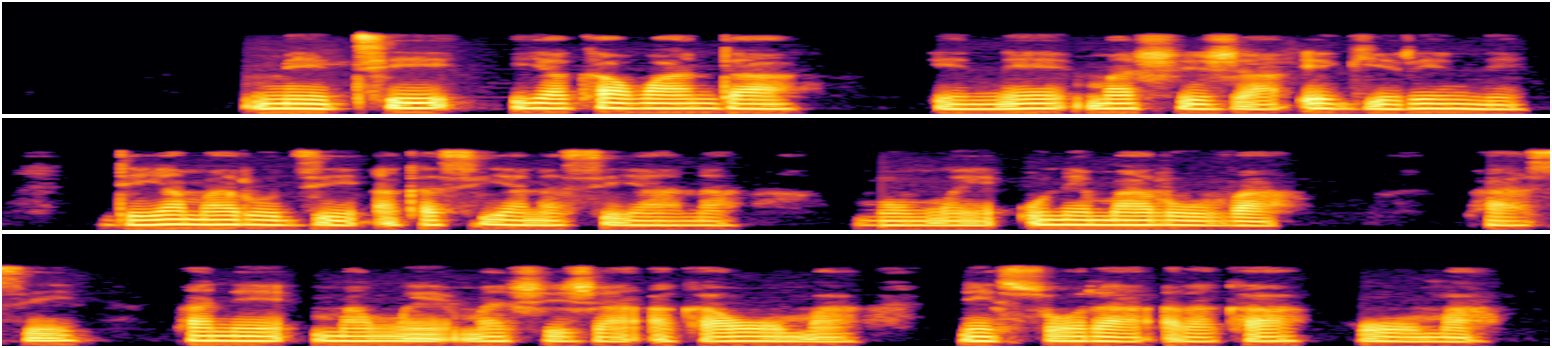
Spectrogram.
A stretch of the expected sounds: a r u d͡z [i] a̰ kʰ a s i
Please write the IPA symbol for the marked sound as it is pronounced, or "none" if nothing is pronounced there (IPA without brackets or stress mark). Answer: i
